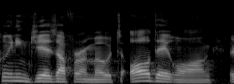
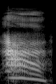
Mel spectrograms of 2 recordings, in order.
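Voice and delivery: high, loud mystic ah; magician's mystic ah; 14 semitones higher, 12 dB louder than usual. Retold or imitated. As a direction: cast a spell with it. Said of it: "and then went".

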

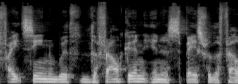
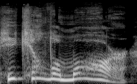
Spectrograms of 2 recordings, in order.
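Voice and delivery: quoted accusation; 12 semitones higher, slower than usual. Retold or imitated. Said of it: "he's like".

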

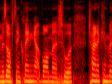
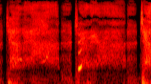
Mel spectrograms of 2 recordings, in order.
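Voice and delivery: imitated distraught scream of a name; retold screaming; 9 dB quieter, much faster than usual. Girl screaming for the volunteer who leaves, imitated scream. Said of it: "absolutely scream through the safe zone".

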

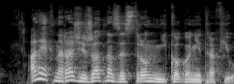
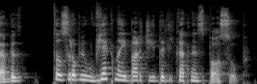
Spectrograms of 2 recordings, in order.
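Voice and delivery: ordinary talk, nothing marked

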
